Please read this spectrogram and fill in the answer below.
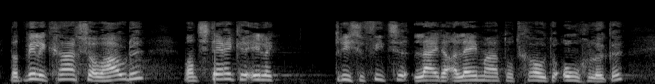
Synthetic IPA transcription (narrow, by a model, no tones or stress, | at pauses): d̥ɑtʋɪlˠɪkχraːχsowɦʌwdən | ʋɑntstɛrkərelɛk̚ | trisəfitsəlɛjdənɑlejnmaːɹtɔtχrowtəʔɔŋχəlɵkə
